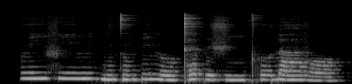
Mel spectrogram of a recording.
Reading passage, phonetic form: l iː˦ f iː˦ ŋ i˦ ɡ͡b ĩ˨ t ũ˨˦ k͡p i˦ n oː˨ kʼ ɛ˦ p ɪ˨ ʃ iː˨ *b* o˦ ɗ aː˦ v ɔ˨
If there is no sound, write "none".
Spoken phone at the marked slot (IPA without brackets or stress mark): pʰ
